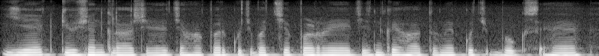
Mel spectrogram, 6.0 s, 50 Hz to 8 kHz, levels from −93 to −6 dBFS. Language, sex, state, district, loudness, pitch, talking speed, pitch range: Hindi, male, Uttar Pradesh, Saharanpur, -15 LUFS, 120 Hz, 180 wpm, 120-125 Hz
